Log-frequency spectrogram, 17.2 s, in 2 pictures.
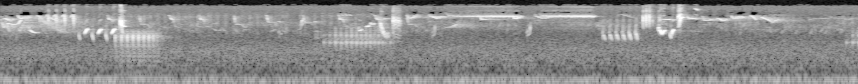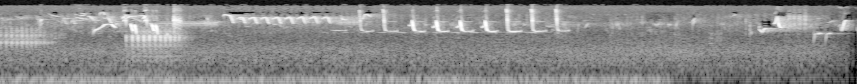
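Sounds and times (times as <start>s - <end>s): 
bird singing short rising slurred notes: 0.0s - 14.9s.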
